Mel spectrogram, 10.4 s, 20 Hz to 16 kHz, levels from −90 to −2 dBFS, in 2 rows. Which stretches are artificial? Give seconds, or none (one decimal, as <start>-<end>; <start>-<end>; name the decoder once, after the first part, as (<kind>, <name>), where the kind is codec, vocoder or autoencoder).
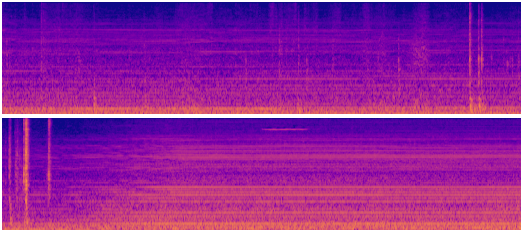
none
